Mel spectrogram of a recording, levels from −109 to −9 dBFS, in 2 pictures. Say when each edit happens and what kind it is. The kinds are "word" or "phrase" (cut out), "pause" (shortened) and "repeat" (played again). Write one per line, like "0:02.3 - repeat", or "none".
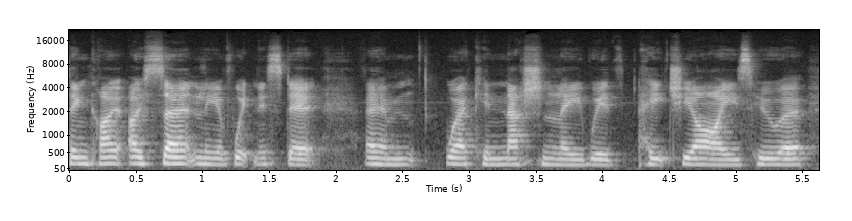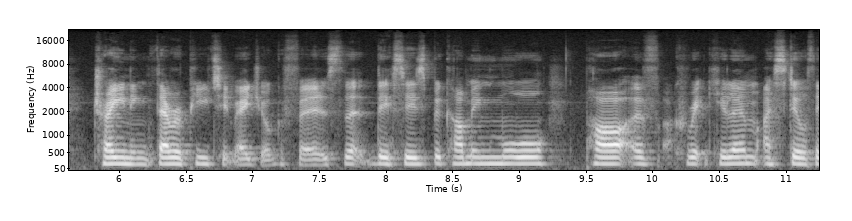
0:10.2 - word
